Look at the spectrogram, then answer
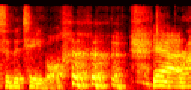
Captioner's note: chuckles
